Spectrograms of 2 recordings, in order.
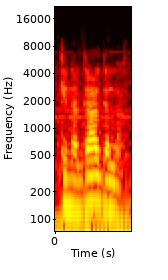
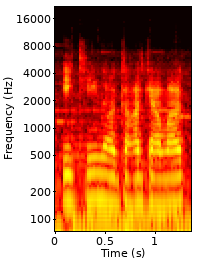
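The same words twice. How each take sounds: First: It is said with a native Filipino accent. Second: It is said with an American-sounding accent. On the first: The speaker calls it right. "how it really is pronounced in Filipino" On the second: The speaker calls it wrong. "he sound more like Americanized"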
